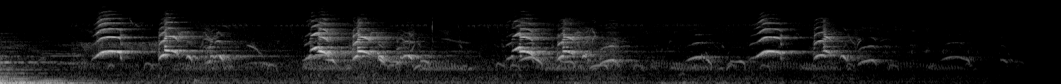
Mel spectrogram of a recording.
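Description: African fish eagle calls: about four bursts of two or three yelping notes each, roughly two seconds apart, the last ones fainter. A music track fades out in the first second.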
